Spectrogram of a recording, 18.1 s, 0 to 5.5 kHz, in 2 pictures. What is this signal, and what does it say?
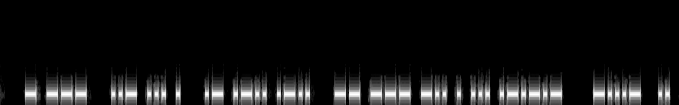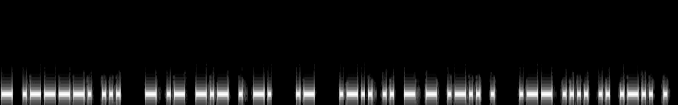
Morse code, heard as a keyed tone, about 25 wpm, 600 Hz. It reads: TO USE ALL MODES. <BT> IT'S TAKEN A LITTLE WHILE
